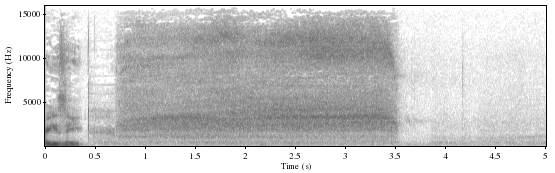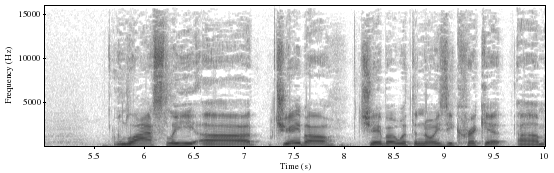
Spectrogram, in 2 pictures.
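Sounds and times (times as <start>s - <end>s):
speech: 0.0s - 1.0s, 5.7s - 9.9s
vape exhale hiss: 0.4s - 5.5s.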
